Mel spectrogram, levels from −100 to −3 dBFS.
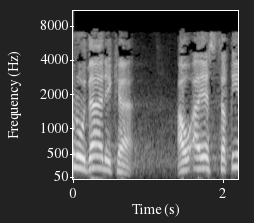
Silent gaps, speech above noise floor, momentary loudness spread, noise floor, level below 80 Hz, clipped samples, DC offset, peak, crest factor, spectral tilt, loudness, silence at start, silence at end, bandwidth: none; 32 dB; 7 LU; -49 dBFS; -62 dBFS; under 0.1%; under 0.1%; -4 dBFS; 16 dB; -3 dB/octave; -17 LUFS; 0 s; 0 s; 7.8 kHz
